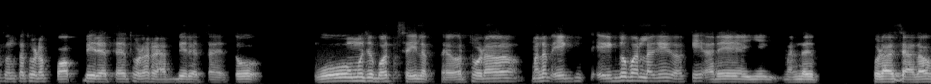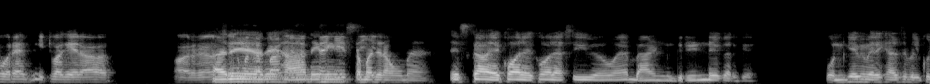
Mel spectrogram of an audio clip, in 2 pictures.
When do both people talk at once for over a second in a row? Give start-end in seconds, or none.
11.4-13.1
